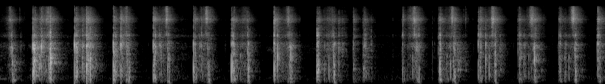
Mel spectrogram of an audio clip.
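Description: A deck of chakra reading cards being shuffled by hand: a quick, even run of soft card slaps and flicks, about five a second.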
